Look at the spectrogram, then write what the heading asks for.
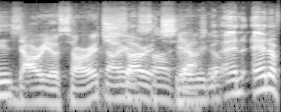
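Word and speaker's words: Šarić: Saric.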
